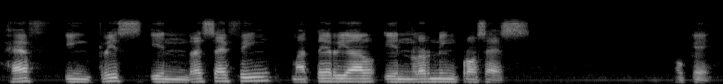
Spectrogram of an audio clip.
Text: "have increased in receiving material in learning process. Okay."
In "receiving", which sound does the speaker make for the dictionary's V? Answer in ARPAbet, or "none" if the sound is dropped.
F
